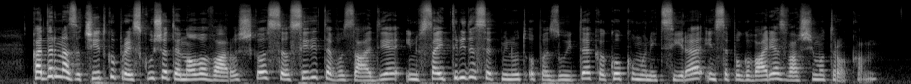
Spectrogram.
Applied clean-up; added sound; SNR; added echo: none; none; none; none.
